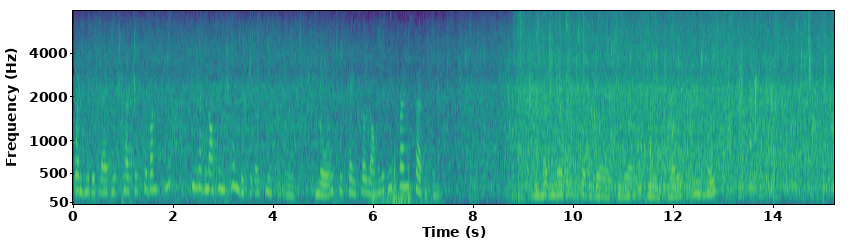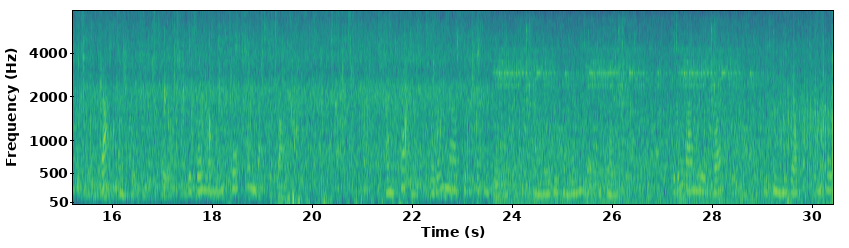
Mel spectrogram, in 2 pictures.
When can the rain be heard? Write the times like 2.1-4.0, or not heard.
0.0-30.3.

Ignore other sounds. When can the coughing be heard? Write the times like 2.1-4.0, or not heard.
not heard.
